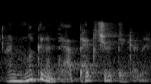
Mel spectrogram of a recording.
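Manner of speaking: hushed fast whisper. Real, not acted. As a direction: lean in and whisper it.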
